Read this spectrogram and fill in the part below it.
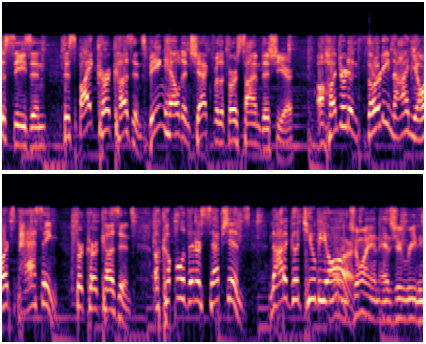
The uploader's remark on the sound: Live From Hornets Media Day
